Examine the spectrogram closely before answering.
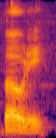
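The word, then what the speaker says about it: Bote: not b-o-a-2-i it's b-o-t-e it's spelled boat but it's pronounced bodhi were you like joking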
